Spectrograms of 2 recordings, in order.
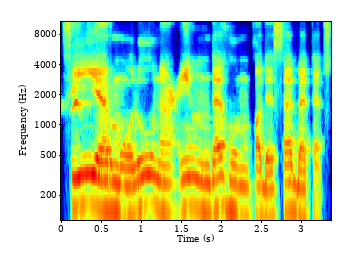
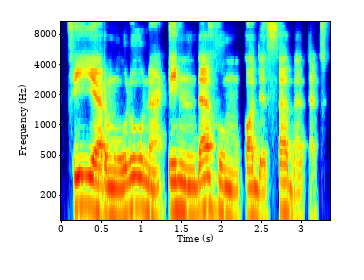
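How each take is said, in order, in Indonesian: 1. Dibaca dengan hukum tajwid, seperti ikhfa. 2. Dibaca seperti bahasa Arab biasa, tanpa ikhfa. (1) "dengan menggunakan hukum-hukum tajwid"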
